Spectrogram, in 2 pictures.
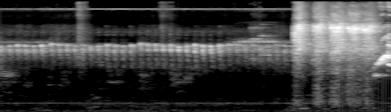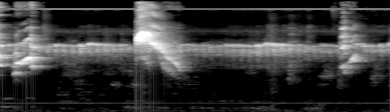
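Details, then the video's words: Wild sunbird giving a long thin high trill held near one pitch, broken by a loud burst of rapid chatter midway, then a sharp descending note and a return to the steady trill; a faint low hum runs throughout. "Suara Burung Madu liar"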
